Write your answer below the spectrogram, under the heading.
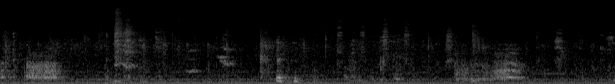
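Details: Five-week-old Havanese puppies indoors around feeding time, giving soft high whimpers in short bursts, scattered between quiet panting and light scuffling, with a faint room hum beneath.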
